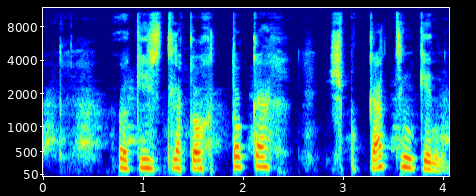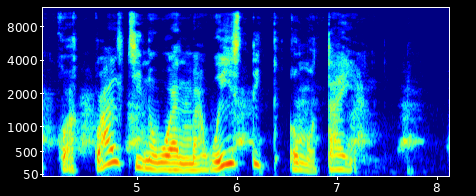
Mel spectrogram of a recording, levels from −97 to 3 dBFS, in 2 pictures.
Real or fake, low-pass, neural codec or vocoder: fake; 10.8 kHz; vocoder, 44.1 kHz, 128 mel bands, Pupu-Vocoder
